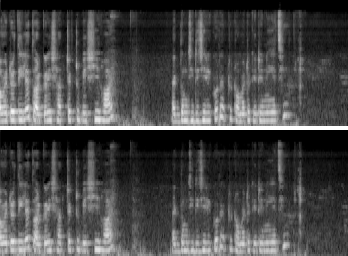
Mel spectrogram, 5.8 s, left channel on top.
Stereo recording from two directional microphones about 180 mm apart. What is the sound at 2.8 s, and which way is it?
Speech, 45° left (ahead or behind).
